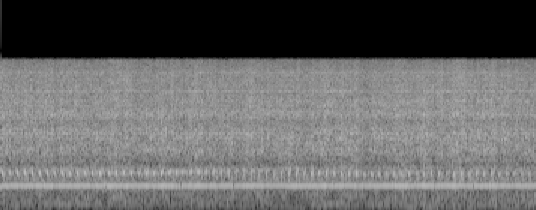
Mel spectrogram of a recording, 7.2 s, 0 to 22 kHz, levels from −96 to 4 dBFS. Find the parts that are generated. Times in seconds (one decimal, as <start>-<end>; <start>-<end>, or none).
1.4-2.4; 3.1-6.3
